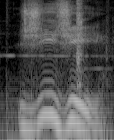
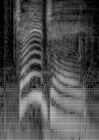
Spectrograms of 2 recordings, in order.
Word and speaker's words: Gigi: Gigi. JJ. En français, you pronounce G like J and J like G. She may very well be JJ in America, but in France, she is Gigi.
